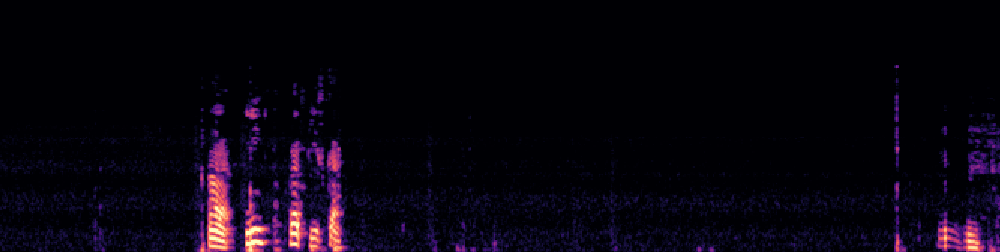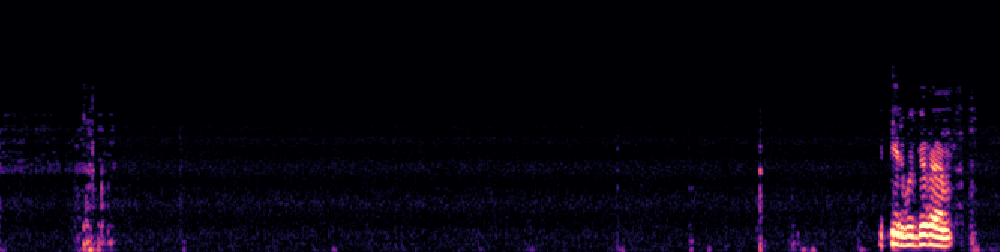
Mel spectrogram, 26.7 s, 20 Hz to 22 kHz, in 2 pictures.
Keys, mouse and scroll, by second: 3.2 i, 4.7-5.7 middle drag, 8.2-12.0 drag, 13.2-14.4 shift+middle drag, 15.7-21.6 drag, 22.6 middle click, 24.8 click.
